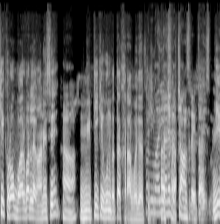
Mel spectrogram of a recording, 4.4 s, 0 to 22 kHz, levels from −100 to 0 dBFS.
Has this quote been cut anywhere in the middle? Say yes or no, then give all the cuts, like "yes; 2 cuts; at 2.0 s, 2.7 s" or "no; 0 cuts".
yes; 1 cut; at 3.4 s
